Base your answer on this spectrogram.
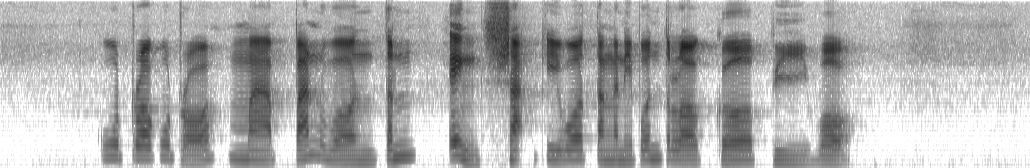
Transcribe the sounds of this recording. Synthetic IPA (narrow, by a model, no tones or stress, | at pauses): kuʈɾɔkuʈɾɔmapanwɔnt̪ən | ɪŋsa̰ʔkiwɔt̪əŋənipʊnt̪lɔɡ̥ɔ̤b̥iwɔ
